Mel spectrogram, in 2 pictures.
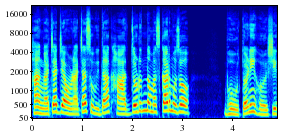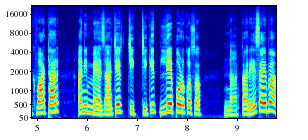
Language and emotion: Goan Konkani, disgusted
